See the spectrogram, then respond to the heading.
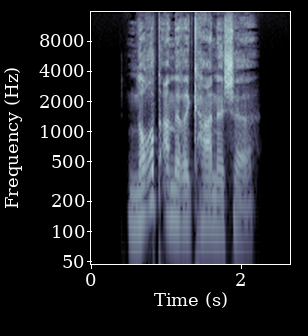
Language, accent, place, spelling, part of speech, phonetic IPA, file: German, Germany, Berlin, nordamerikanische, adjective, [ˈnɔʁtʔameʁiˌkaːnɪʃə], De-nordamerikanische.ogg
- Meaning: inflection of nordamerikanisch: 1. strong/mixed nominative/accusative feminine singular 2. strong nominative/accusative plural 3. weak nominative all-gender singular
